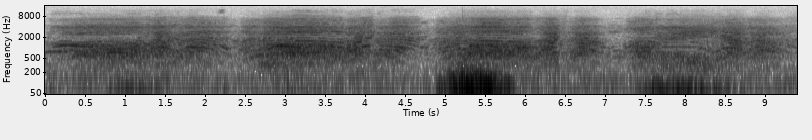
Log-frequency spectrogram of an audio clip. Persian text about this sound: مرد و پیر و جوان با هر رنگ و نژاد و زبان به میدان آمدند و پرچم ایران را روی دست گرفتند و فریاد الله اکبرشون بلند است.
